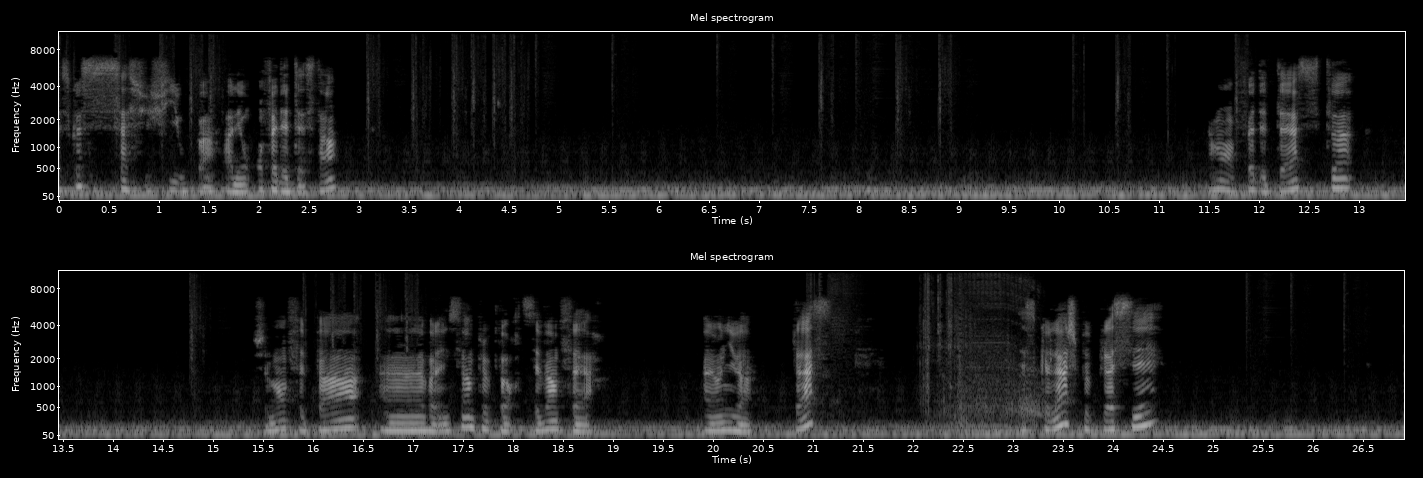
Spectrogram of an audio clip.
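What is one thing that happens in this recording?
Soft menu clicks tick now and then as options change.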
